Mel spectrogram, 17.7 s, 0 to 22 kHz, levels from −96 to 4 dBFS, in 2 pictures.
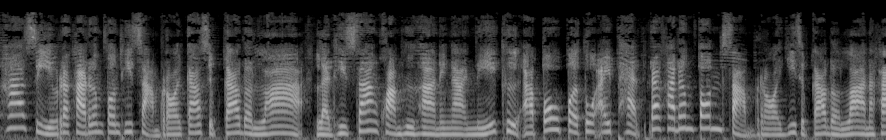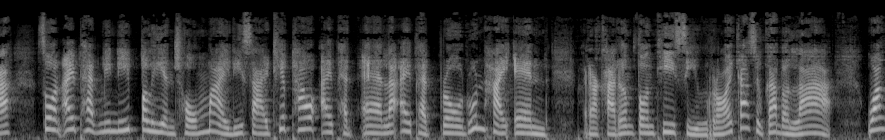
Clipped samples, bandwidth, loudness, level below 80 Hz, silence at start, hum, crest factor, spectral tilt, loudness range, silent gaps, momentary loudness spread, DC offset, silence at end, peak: under 0.1%; 15 kHz; -30 LUFS; -56 dBFS; 0 s; none; 22 dB; -4 dB/octave; 2 LU; none; 6 LU; under 0.1%; 0 s; -8 dBFS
